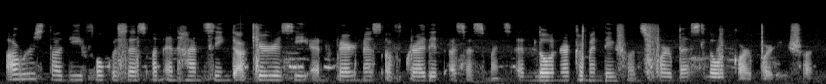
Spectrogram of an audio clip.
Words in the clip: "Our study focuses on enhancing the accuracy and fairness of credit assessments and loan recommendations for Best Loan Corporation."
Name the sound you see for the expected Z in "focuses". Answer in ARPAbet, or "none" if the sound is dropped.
S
